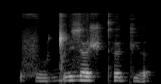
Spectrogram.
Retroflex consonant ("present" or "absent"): absent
